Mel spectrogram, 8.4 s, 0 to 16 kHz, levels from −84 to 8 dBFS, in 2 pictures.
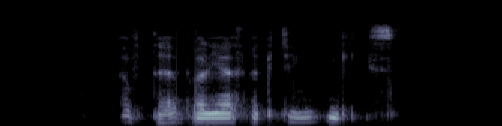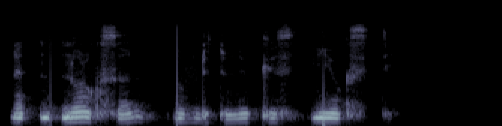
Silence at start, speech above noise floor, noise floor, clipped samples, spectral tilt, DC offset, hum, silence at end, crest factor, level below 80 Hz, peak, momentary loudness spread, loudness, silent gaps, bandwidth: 1 s; over 57 dB; under -90 dBFS; under 0.1%; -5 dB/octave; under 0.1%; none; 1.15 s; 18 dB; -68 dBFS; -16 dBFS; 15 LU; -33 LUFS; none; 7.6 kHz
